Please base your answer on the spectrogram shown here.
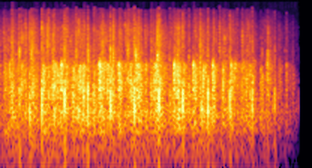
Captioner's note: audience clapping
